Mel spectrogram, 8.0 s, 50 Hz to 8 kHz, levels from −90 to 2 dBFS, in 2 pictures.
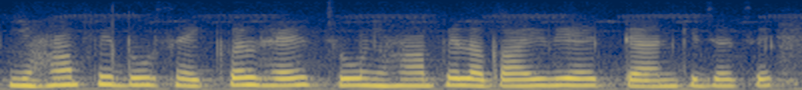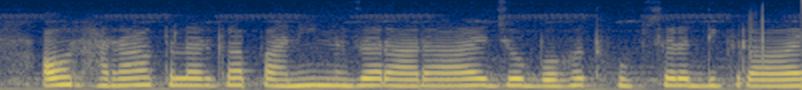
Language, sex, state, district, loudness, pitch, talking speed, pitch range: Hindi, female, Delhi, New Delhi, -18 LUFS, 220 Hz, 215 wpm, 210-225 Hz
